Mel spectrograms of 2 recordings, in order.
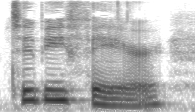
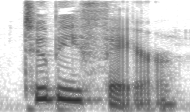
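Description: First: Said in the usual way. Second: High, loud lift on "to be fair"; playful interjection. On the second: Real, not acted. Interrupts herself, then laughs and restarts.

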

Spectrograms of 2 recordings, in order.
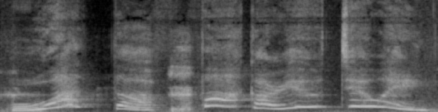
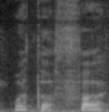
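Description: First: High, drawn-out mock screech; mock furious mom. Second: Soft, under-the-breath mock disbelief; hushed reaction. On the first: Mom catches girls climbing in, mock shrieking. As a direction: imitate a mom catching sneaking kids, stretched high. Voicing the mother catching them. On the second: Storyteller spots a shadow at the window, hushed.

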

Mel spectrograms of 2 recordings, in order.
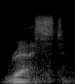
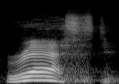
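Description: First: Low, soft REST; subdued repeat. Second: Loud, drawn-out REST; loud group call-out. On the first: Preacher repeating the topic word after the congregation, REST low and subdued. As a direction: drop REST right down, low and quiet. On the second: Leading the congregation to say the topic word on three, REST loud and drawn out. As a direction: call out REST big and long. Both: Shown as a demonstration.

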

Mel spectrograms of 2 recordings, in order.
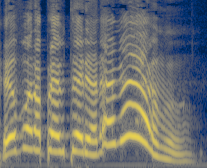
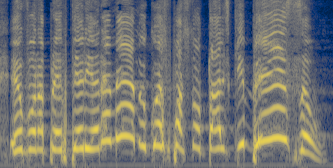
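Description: First: Mock churchgoer. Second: High, bright fake churchy enthusiasm; overly sweet churchgoer imitation; mock gushing churchgoer. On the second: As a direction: gush like a pious church member showing off. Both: Mimicking churchgoer small talk.

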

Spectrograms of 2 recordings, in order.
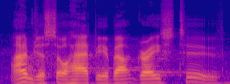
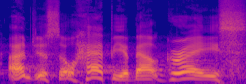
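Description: First: Said in the usual way. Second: Much higher-pitched imitation of a wailing boy; mock tearful wail. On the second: Crying boy answering his dad, mock wail. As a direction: act out a crying child, pitched way up. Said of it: "the kid just started screaming louder and louder".

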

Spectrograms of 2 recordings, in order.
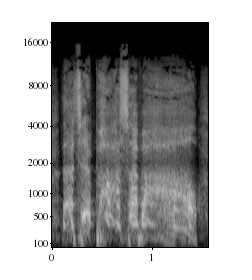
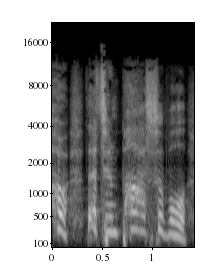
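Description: First: Very high, drawn-out mock shriek; hammed-up squeal of amazement, slow and stretched, no real volume; mock hysterical disbelief. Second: Mock disbelief. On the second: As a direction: imitate an incredulous onlooker in a high voice. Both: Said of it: "It's their unbelief that says".

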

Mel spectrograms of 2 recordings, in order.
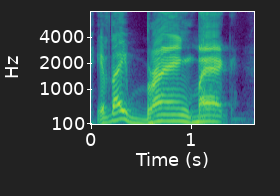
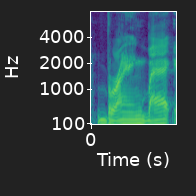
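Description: First: Put-on slow, drawn-out Southern American accent. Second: Said in the usual way. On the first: Vlogger slipping into a Southern accent mid-thought, slow Southern drawl. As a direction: slip into a Southern drawl on the words. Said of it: "I just automatically went Southern on that".

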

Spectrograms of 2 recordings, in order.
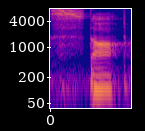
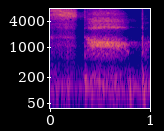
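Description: First: A hushed, tender Stop; whispered stop. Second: Soft breathy stop, barely voiced; a hushed, tender Stop; whispered stop. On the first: Retold or imitated. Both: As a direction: hush them gently with the word Stop. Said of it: "Paul's like".

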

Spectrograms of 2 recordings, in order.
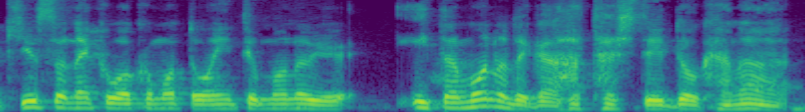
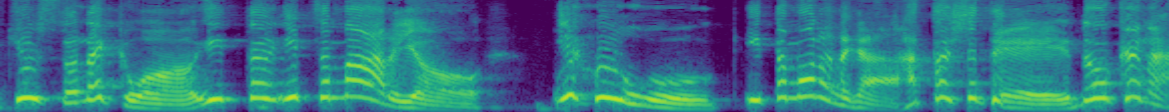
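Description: First: Fast, rattled-off Japanese gangster slang; Yakuza slang Japanese. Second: Very high, cartoonish Italian-accented Japanese; weird Italian-sounding accent. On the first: Shown as a demonstration. Actor shows the line as finally learned, fast Yakuza Japanese. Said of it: "you have to say it like". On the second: Actor's first botched take of the Japanese line, exaggerated Italian accent. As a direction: butcher the Japanese with a sing-song Italian lilt. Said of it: "I was doing this weird accent".

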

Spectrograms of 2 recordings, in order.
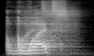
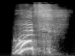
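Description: First: A light curious rising question; mild puzzled question. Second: Shrill high startled cry, much louder; alarmed cry. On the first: Homer asks his friend what a chrysalis is: mildly puzzled. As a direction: ask gently, not quite understanding. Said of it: "said Alex". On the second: Homer cries out, shocked by the new creature: a high startled cry. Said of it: "cried Homer". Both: Acted.

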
